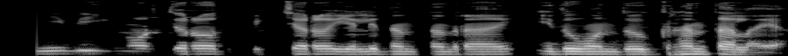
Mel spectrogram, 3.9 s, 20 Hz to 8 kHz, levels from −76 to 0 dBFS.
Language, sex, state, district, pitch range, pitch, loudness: Kannada, male, Karnataka, Dharwad, 135-145 Hz, 140 Hz, -23 LUFS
